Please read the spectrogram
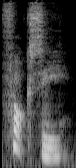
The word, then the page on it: foxy: British English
